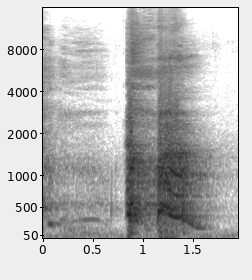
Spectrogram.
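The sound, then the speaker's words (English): Someone coughs and clears their throat while choking on a green smoothie. Two harsh, loud bursts come in quick succession, then trail off. “excuse me choking on my green smoothie here”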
